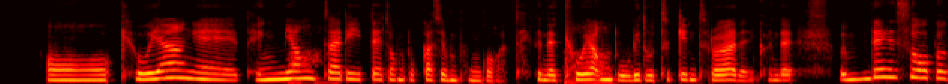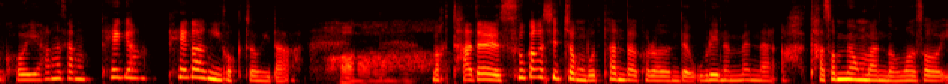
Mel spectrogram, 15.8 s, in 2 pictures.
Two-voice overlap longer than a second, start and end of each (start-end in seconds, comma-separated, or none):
none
